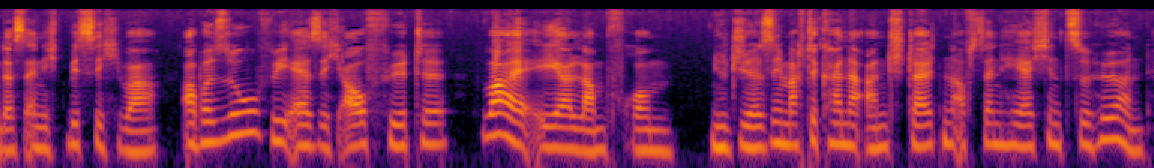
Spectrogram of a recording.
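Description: A woman narrating a story in the first person, telling it in a lively way. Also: deep voice, no room sound, studio quality. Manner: lively storytelling, acts out the quoted commands. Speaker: audiobook reader.

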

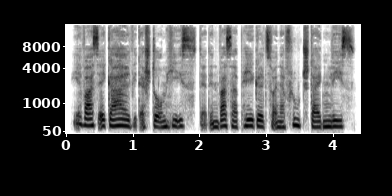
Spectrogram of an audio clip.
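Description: Older woman narrator, audiobook, low voice, dry close recording. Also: fairly even intonation, normal speed, a little mellow, husky, no room sound. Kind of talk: scripted narration.

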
